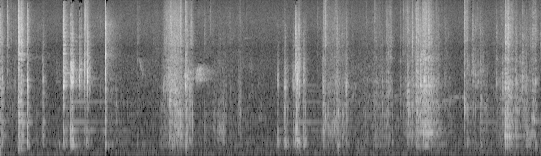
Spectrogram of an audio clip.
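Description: Mud crabs' hard shells clattering and scraping against a stainless steel bowl and dropping into a metal wok: a string of irregular sharp clacks, some with a brief metallic ring.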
